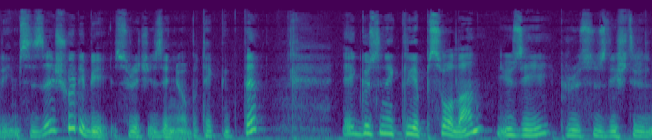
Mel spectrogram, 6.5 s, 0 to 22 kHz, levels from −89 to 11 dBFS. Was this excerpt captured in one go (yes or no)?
yes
